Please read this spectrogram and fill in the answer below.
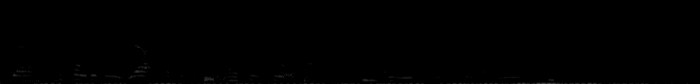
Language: Danish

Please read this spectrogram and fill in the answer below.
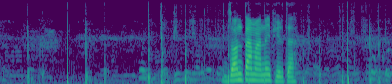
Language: Nepali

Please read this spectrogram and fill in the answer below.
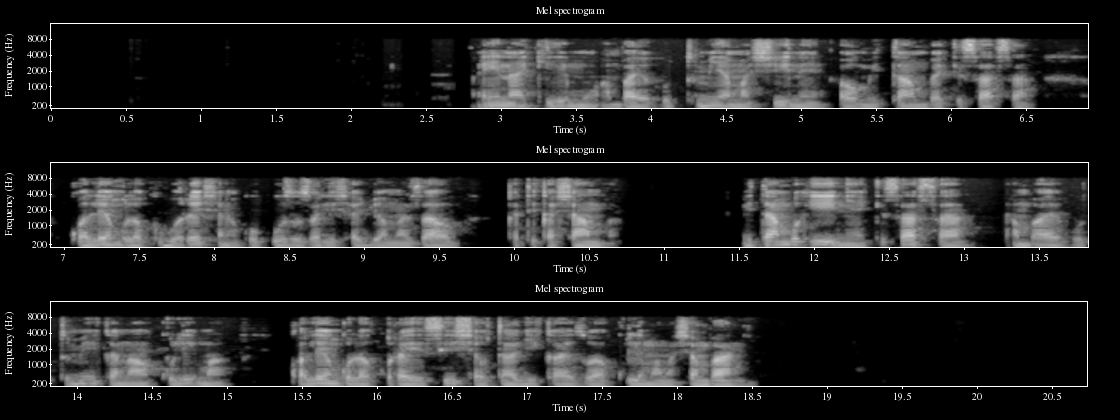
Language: Swahili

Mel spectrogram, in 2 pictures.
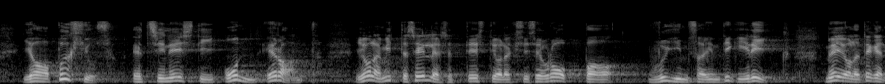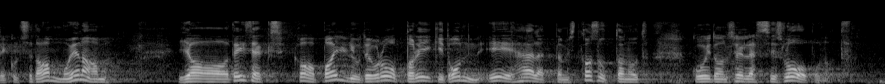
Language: Estonian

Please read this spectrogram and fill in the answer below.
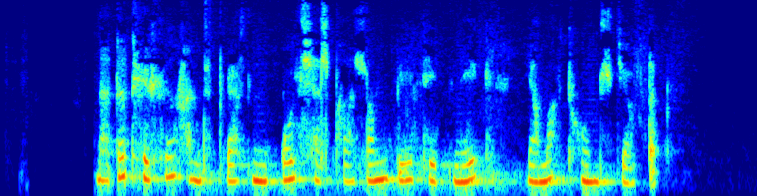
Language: Mongolian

